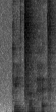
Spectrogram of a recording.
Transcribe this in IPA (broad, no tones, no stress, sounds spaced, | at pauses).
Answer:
k e j d͡z ʌ n h ɛ t͡s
